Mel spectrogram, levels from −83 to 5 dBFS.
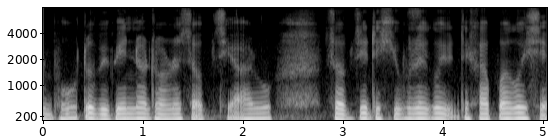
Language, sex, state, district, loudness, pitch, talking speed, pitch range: Assamese, male, Assam, Sonitpur, -16 LUFS, 130 Hz, 130 wpm, 130-140 Hz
